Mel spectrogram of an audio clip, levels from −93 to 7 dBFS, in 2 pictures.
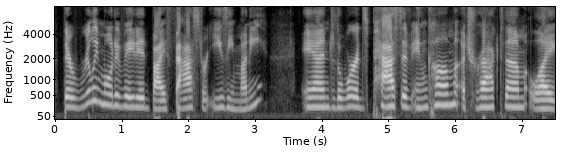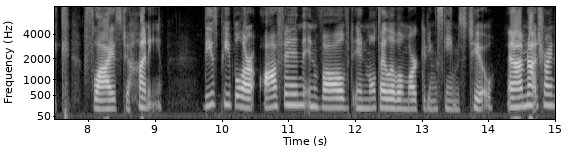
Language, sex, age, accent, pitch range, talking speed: English, female, 10-29, American, 200-235 Hz, 130 wpm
